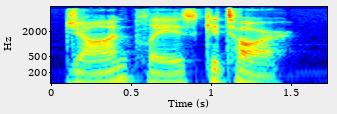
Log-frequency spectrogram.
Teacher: guitar uses falling intonation because it is a complete statement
